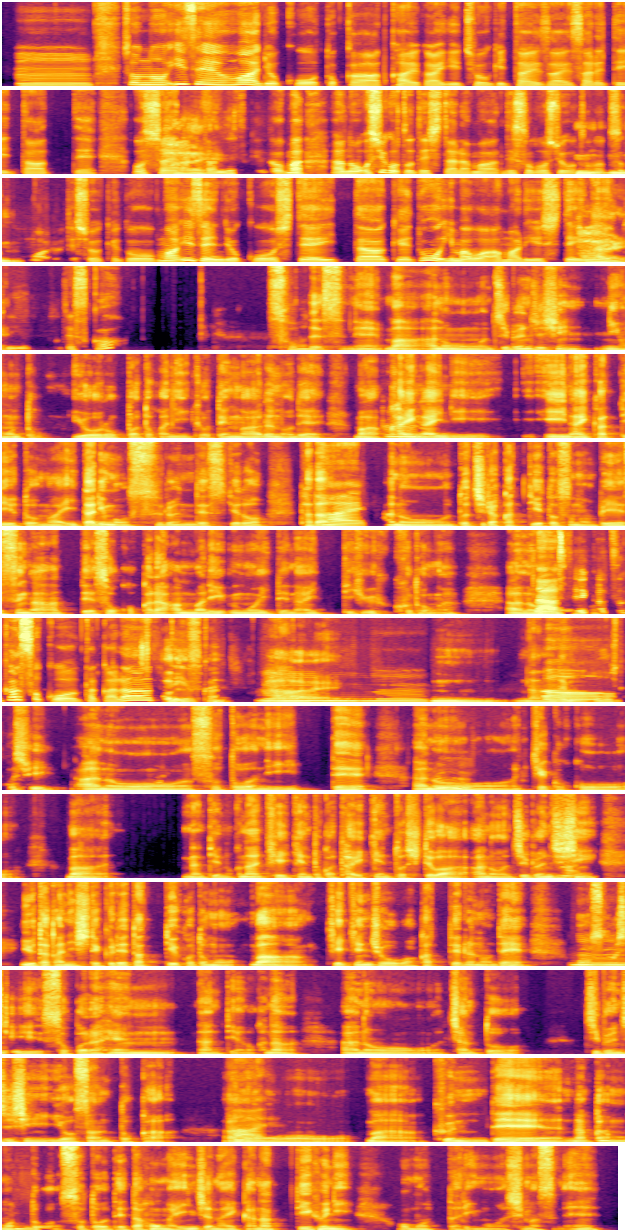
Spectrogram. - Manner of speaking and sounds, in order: none
- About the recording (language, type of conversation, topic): Japanese, advice, 将来の貯蓄と今の消費のバランスをどう取ればよいですか？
